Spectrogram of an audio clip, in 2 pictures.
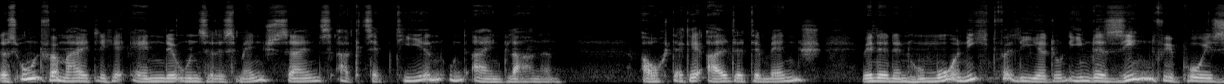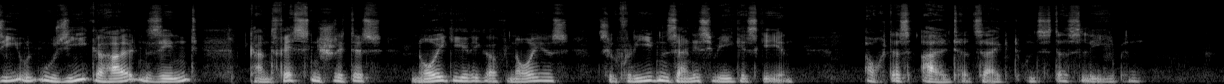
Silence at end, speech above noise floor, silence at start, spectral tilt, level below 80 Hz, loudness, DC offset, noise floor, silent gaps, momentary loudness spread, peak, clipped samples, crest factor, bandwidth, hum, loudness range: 0.85 s; 35 dB; 0 s; -6.5 dB/octave; -62 dBFS; -23 LUFS; under 0.1%; -57 dBFS; none; 13 LU; -2 dBFS; under 0.1%; 20 dB; 20 kHz; none; 6 LU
